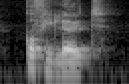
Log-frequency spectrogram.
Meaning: someone who frequently drinks coffee
- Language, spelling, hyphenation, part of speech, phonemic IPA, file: Dutch, koffieleut, kof‧fie‧leut, noun, /ˈkɔ.fiˌløːt/, Nl-koffieleut.ogg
